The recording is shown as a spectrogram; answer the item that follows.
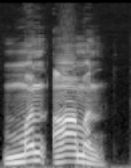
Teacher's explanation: زبان کی نوک کو اوپر کے دانتوں کی جڑ سے لگایا جائے اور نون کی آواز کو اس کے مخرج سے صاف نکالا جائے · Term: اظہار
